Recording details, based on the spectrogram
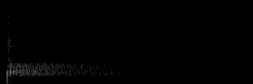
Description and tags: poing sound
a simple recording with an edirol r9 of a plastic toy microfone. the microfone produces this sound when someone beats it and I found it a very funny sound
plastic, toy, funny, poing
